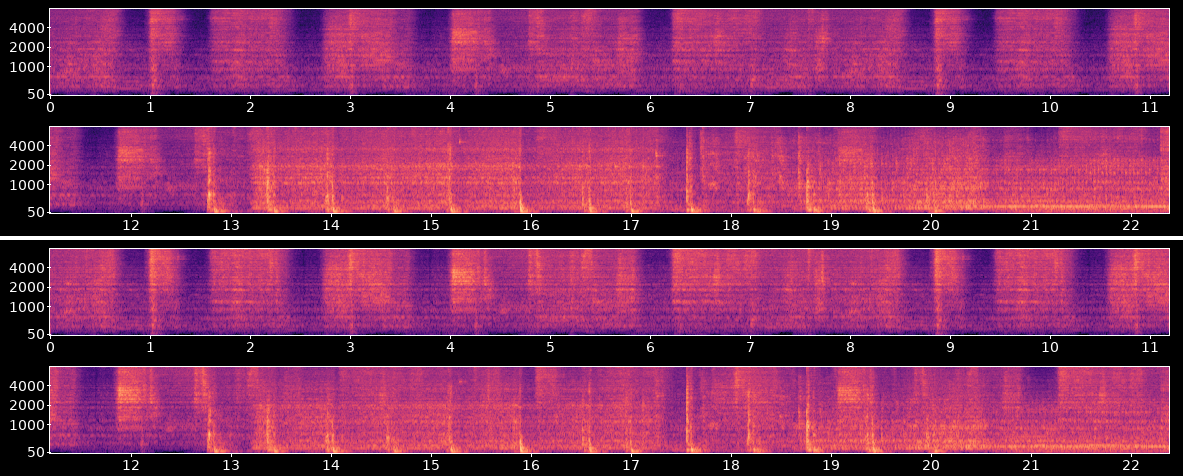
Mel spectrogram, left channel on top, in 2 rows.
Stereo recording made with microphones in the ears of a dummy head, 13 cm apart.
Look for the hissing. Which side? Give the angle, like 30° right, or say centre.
50° right.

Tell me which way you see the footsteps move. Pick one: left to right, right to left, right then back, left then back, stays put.
left to right.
